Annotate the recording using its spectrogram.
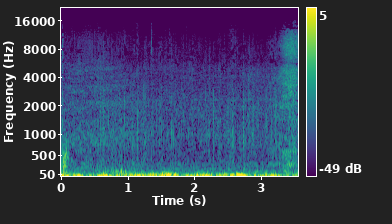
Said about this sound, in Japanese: じゃあね、朝の散歩に行きたいと思います。ちょっと傘さしてるからね、雨降ってんのに行くっていうね、ちょっとどうですか、この雨の音。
